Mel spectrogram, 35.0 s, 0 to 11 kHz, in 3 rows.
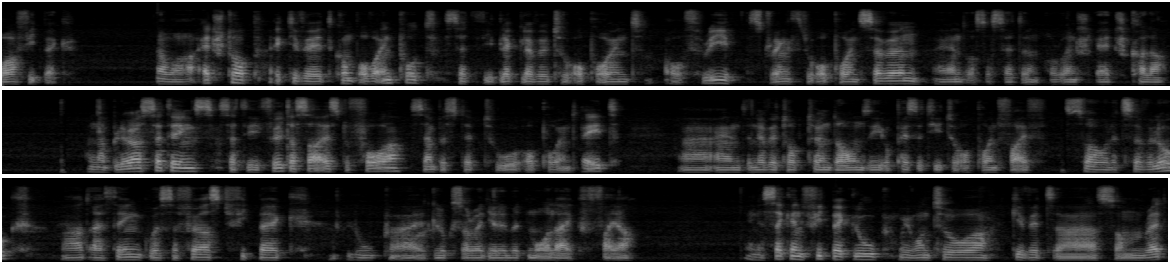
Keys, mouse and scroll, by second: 2.2 click, 4.2 Return, 5.0-6.4 drag, 7.0 click, 9.1 click, 10.5 click, 11.4 Return, 12.4 Return, 12.4 scroll up 1, 12.7 click, 14.3-15.5 drag, 15.5 click, 18.3 click, 19.3 click, 19.3-21.2 drag, 21.2 right click, 21.5 click, 22.4-24.7 drag, 24.7 scroll up 1, 25.9 click, 26.8 scroll up 1, 28.4-29.0 scroll down 1, 29.6 click, 30.1-30.7 scroll down 1, 30.7 click, 30.7-31.6 typing, 31.5 click, 32.5 right click, 32.7 typing, 33.2 click, 34.2 right click, 34.3-35.0 typing.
